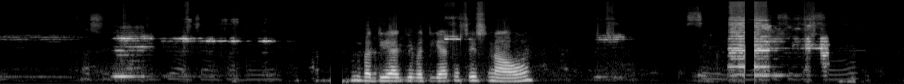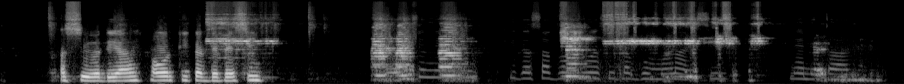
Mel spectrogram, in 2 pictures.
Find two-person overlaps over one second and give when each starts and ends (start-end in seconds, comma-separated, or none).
none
